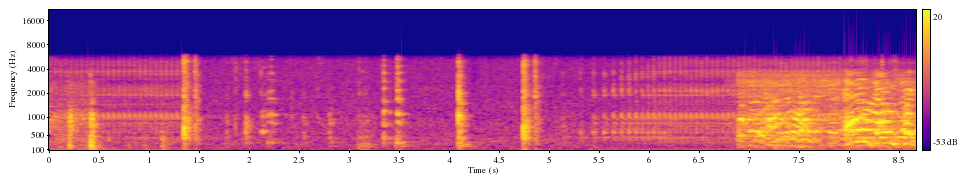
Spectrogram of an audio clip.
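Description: Sharp clicks and knocks as a shellac gramophone record is turned over and set back on the turntable, then faint rapid ticking. About seven seconds in, the next side starts playing with a recorded voice over surface noise.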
